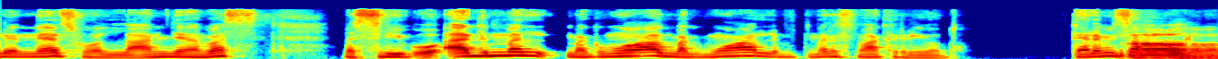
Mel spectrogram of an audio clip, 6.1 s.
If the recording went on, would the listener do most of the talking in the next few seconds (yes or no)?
yes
